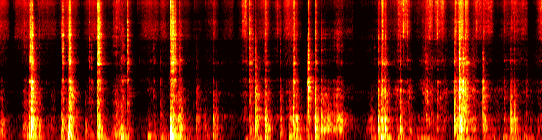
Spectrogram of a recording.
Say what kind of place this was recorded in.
kitchen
